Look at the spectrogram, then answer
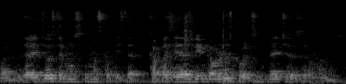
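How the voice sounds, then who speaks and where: A man speaks with a Mexican accent. The room echo is audible, and there is noticeable background noise. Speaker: podcast co-host. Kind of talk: casual chat.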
